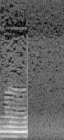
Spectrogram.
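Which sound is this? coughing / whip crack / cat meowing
cat meowing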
